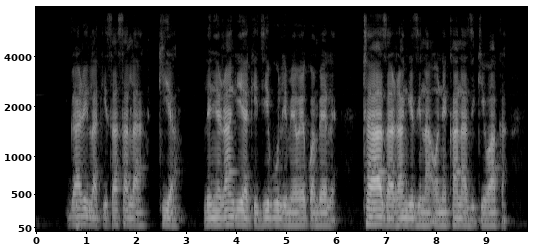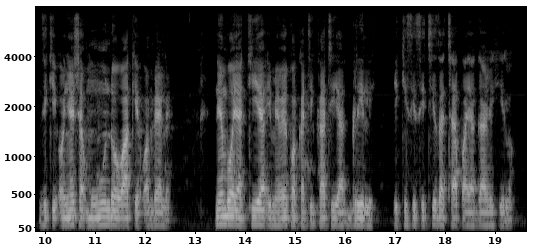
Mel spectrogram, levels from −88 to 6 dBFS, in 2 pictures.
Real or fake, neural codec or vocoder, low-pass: real; none; 7.2 kHz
